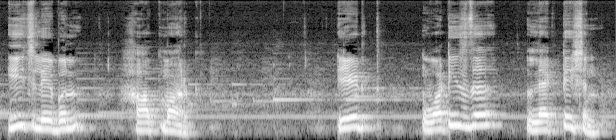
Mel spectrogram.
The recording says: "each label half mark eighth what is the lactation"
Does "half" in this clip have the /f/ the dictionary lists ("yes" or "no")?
no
